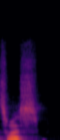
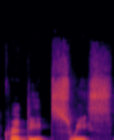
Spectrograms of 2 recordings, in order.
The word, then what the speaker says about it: Credit Suisse: Actually, I got Coil Spotting was kind enough to tell us how to properly pronounce that. – Okay. Suisse. – Sorry, Coil. I'm looking for your message. – Stussy. – Credit Suisse. That is the proper pronunciation. Credit Suisse.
